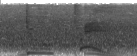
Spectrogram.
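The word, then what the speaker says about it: Dupri: Uh, Michael, it's pronounced Dri representing the Alpha Academy from Phoenix, Arizona.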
